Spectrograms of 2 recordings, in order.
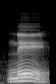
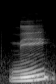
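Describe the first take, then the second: First: The vowel is thick and leans toward e. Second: The vowel is thin and a clear i. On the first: The speaker calls it wrong. "Biasanya ni dibaca tebal" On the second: The speaker calls it right. "Ni sempurnakan harokatnya"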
